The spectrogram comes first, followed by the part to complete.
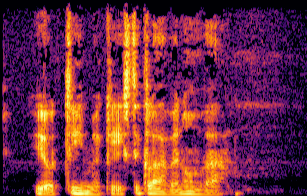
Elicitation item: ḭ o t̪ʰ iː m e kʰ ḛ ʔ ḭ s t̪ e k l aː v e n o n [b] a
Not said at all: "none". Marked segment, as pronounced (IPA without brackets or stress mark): v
